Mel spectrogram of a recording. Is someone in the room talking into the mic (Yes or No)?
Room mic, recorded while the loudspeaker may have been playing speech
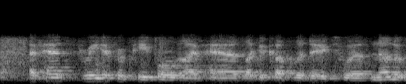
No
